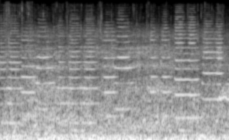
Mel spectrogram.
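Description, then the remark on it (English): A loud, brassy musical car horn blares a short melody of shifting pitched tones, the tune La Cucaracha, continuous over a rumbling engine and road noise. “car has a particular horn that goes. La cucaracha, the cockroach, if you will.”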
